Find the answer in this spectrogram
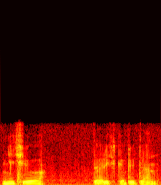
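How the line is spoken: Quiet response. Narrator (Russian): тихонько откликнулся Василий

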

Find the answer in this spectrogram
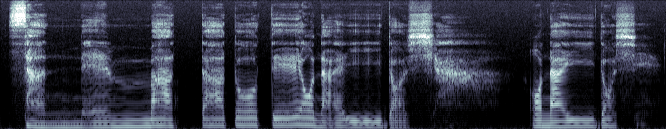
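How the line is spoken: Slow drawling languid singing. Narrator (Japanese): 間延びしたしたったるい調子でゆっくりと歌っているのである

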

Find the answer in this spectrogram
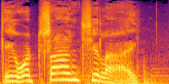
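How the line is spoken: Shrill scream. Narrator (Chinese): 皇后又尖声的叫起来了

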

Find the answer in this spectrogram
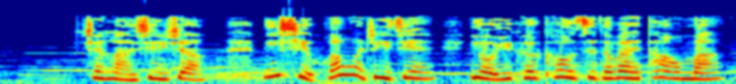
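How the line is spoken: Smiling question. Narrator (Chinese): 汉塔小姐笑着问

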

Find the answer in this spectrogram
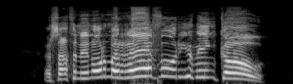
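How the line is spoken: Calling out. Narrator (Dutch): riep de ritster

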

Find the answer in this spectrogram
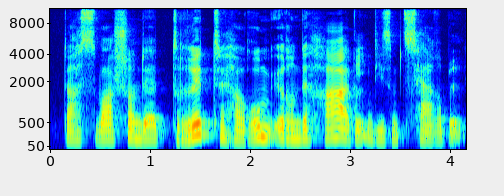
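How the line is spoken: Plain. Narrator (German): sagt er

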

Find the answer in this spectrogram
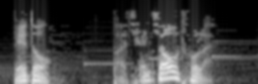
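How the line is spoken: Low urgent shout. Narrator (Chinese): 两条黑影低声的喊

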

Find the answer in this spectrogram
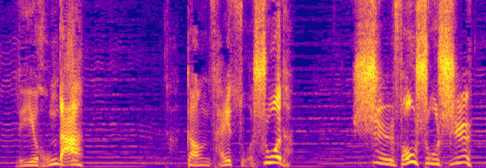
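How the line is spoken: Stern demanding shout. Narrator (Chinese): 厉声喝问道

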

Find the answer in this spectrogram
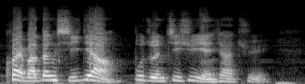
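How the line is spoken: Tense loud shout. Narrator (Chinese): 克劳迪紧张大喊

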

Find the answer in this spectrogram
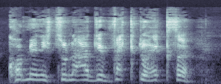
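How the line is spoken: Screamed. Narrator (German): schrie

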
